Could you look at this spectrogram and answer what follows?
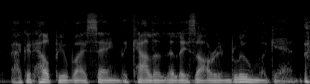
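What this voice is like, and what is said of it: Mid-Atlantic accent. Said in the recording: “This is a mid-Atlantic accent. ... It places me in the Hudson Valley or Connecticut.”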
